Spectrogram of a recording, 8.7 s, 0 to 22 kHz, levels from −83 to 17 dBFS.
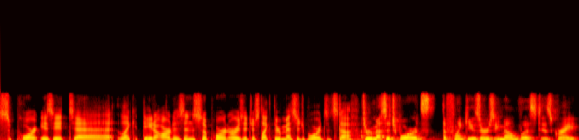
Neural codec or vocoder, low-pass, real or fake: codec, 24 kHz, 3.1 kbps, DualCodec; 7.2 kHz; fake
